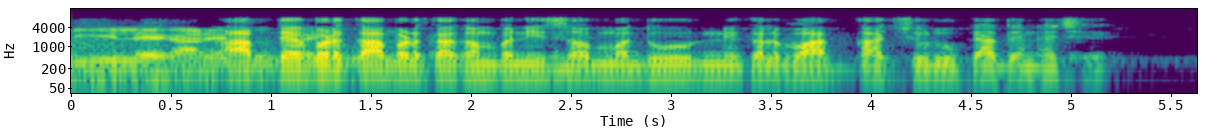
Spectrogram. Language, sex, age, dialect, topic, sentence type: Maithili, male, 25-30, Bajjika, agriculture, statement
